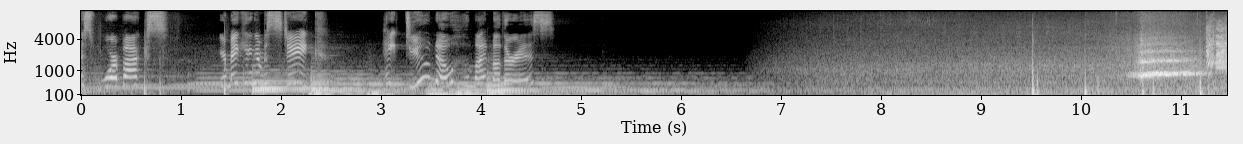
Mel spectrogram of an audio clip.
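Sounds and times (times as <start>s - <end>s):
speech: 0.0s - 4.9s
local bus tires squealing while skidding to a stop: 7.1s - 11.4s
sharp knocks: 9.5s - 10.3s.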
